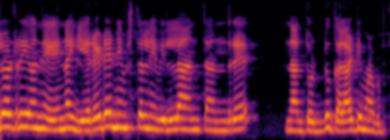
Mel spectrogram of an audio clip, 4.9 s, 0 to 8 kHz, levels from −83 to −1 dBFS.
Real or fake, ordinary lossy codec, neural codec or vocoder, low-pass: real; none; none; none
